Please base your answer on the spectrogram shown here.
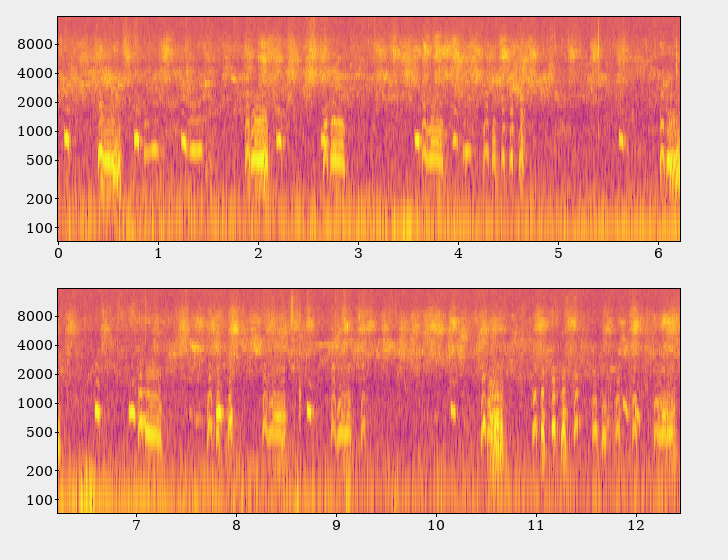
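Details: Group of meerkats calling with a long series of short chirps and bent, wavering peeps, some stacked and buzzy, roughly one to two per second over a constant low drone.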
